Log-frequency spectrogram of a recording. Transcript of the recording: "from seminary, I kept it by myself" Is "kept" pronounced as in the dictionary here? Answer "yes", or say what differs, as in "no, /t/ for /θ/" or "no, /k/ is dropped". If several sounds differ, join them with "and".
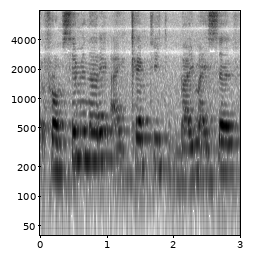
yes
